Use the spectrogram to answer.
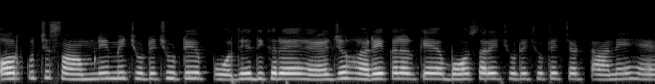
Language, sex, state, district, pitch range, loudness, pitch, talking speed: Hindi, female, Odisha, Sambalpur, 245-265 Hz, -18 LUFS, 260 Hz, 185 wpm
